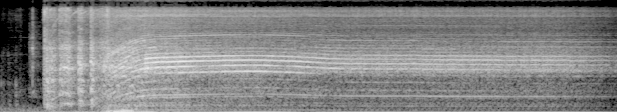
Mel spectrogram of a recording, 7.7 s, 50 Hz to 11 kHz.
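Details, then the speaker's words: 2014-2018 Subaru Forester accessory drive: the engine cranks and catches, then a loud high screech sweeps up and holds over idle, common with a bad V-belt tensioner or idler pulley; fixed by replacing belt, tensioner and idler pulley. "this type of whining or screeching is common when you have a bad V belt tensioner assembly or I"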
